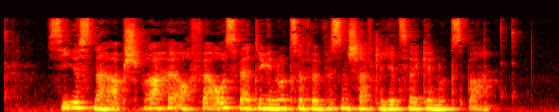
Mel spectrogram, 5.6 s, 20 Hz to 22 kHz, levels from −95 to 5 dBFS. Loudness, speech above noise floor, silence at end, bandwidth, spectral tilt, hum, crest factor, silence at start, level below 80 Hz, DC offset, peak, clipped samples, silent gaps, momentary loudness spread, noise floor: -23 LUFS; 33 dB; 0.7 s; 11.5 kHz; -5.5 dB/octave; none; 14 dB; 0.5 s; -52 dBFS; under 0.1%; -8 dBFS; under 0.1%; none; 8 LU; -55 dBFS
